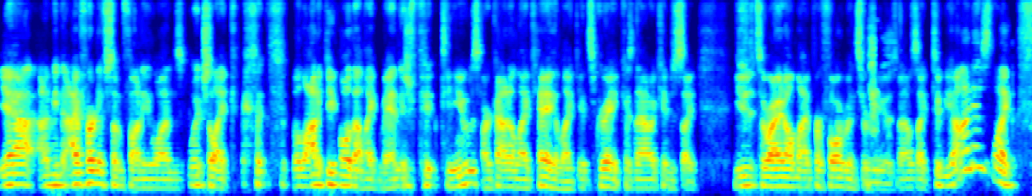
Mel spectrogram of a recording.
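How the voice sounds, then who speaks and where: A man of medium pitch talks very fast, with ordinary pitch variation. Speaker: tech team vice president, guest. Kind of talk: casual chat.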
